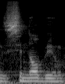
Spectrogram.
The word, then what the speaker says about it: Cenobium: assistance in the electrodynamic Cenobium. Your arrival could not have come at a better time. Visiting me in my personal office. Also, I wasn't sure if I was pronouncing Cenobium correctly. Thankfully, I was.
